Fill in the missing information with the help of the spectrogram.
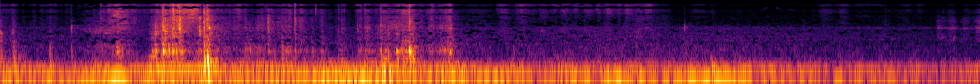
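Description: Paper flour bag rustling and crinkling in short bursts as flour is shaken from it into a steel bowl, with a sharp tap about two seconds in; the rustling comes again around four seconds in, as the bag is set down.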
